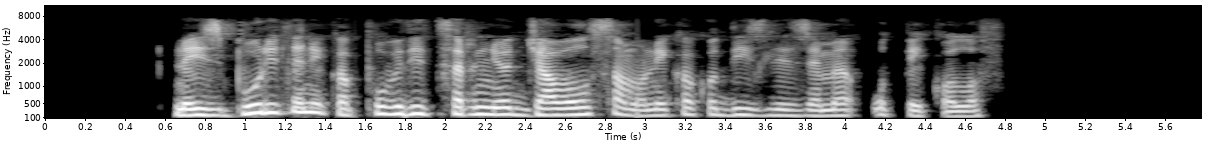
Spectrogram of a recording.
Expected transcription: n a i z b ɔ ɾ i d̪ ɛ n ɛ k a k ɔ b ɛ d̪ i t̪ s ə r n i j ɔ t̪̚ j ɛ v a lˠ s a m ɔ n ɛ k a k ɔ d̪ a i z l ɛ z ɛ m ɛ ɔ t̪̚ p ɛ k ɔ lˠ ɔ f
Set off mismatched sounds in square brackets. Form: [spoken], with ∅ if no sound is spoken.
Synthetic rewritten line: n a i z b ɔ ɾ i [t̪] ɛ n ɛ k a [p] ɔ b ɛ d̪ i t̪ s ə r n i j ɔ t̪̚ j [a] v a lˠ s a m ɔ n ɛ k a k ɔ d̪ a i z l ɛ z ɛ m ɛ ɔ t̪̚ p ɛ k ɔ lˠ ɔ f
